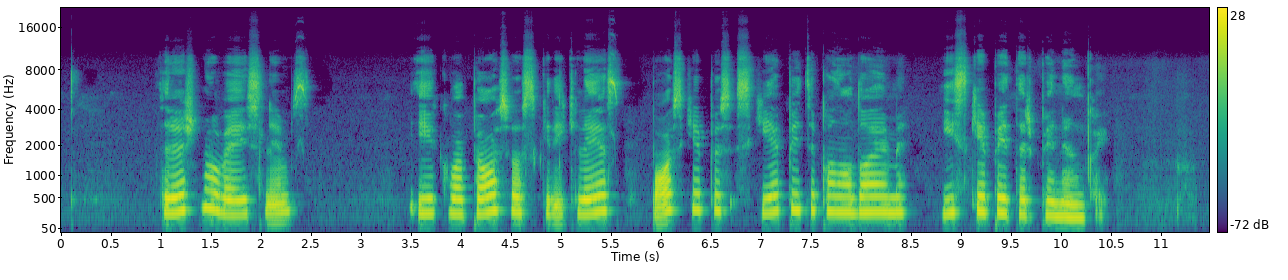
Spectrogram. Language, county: Lithuanian, Marijampolė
